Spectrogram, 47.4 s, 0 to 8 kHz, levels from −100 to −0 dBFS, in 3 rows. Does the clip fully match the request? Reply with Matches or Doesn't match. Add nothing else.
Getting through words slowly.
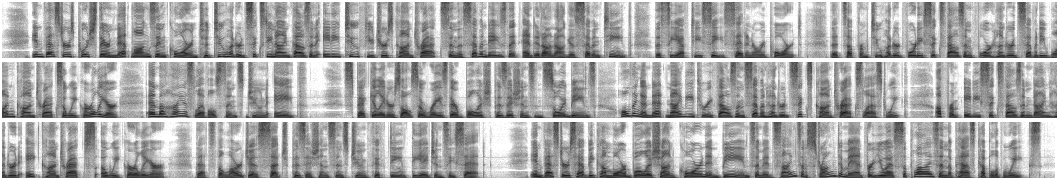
Matches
